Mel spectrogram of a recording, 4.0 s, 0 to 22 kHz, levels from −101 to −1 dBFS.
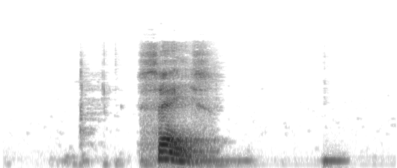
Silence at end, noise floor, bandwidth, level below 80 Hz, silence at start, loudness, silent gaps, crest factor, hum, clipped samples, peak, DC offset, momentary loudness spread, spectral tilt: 0.7 s; -85 dBFS; 9.2 kHz; -64 dBFS; 1.4 s; -23 LUFS; none; 24 dB; none; under 0.1%; -6 dBFS; under 0.1%; 23 LU; -6.5 dB/octave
